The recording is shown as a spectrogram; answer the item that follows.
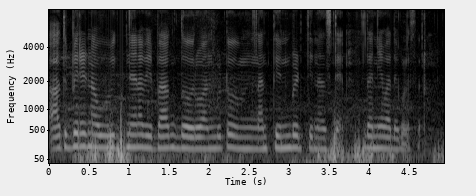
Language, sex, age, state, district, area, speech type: Kannada, female, 18-30, Karnataka, Chikkaballapur, rural, spontaneous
